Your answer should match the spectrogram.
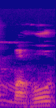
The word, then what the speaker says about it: mho: ऊपर ले जाऊं तो स्पेलिंग पलट देते हैं तो ये हो जाएगा MHO, यानी हम इसे महो भी बोलते हैं।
